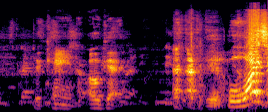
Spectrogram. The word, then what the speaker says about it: Duquesne: It's pronounced Duquesne. Duquesne.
